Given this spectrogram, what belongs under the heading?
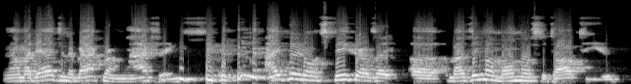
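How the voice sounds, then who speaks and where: Lively joking young man, echoey. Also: on the high side, moderate pace. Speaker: podcast guest, partner of the storyteller. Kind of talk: casual comedic chat. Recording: echoey room.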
